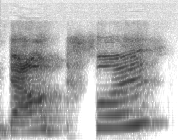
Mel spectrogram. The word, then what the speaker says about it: doubtful: Okay, so have you written doubtful? There also B is silent.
